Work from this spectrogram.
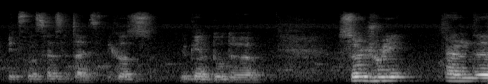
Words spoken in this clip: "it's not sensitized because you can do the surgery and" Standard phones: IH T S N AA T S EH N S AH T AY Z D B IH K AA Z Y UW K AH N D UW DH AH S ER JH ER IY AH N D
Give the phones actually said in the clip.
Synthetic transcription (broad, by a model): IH T S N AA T S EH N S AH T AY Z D B IH K AA Z Y UW K AH N D UW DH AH S ER JH ER IY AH N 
